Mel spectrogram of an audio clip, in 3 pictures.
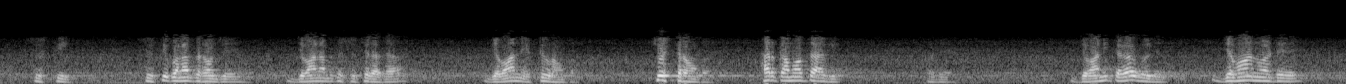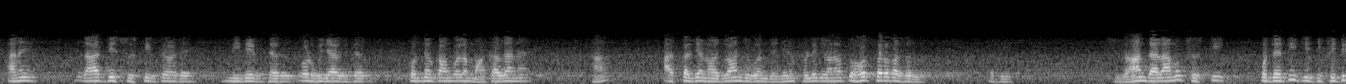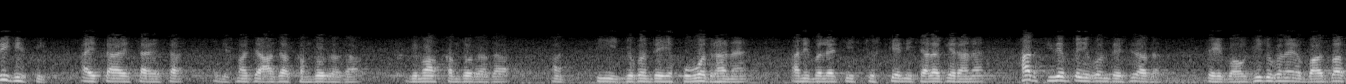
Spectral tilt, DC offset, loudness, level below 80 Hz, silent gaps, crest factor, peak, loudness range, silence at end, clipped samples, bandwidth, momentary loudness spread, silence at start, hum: -13 dB/octave; under 0.1%; -18 LUFS; -46 dBFS; none; 14 dB; -2 dBFS; 3 LU; 0 s; under 0.1%; 4.9 kHz; 20 LU; 0 s; none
